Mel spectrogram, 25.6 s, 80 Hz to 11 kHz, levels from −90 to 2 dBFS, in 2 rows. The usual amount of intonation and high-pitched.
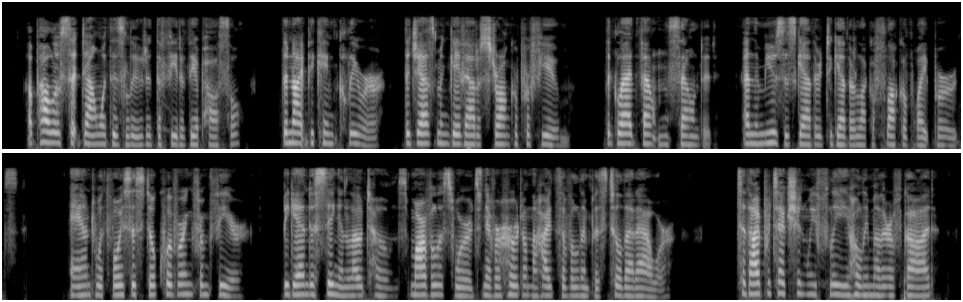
No: narrow, 2.1 semitones; high, 200 Hz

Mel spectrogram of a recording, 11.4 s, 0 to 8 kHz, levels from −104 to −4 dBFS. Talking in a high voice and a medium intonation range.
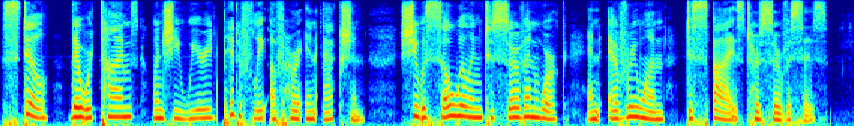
Yes: high, 195 Hz; average, 3.8 semitones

